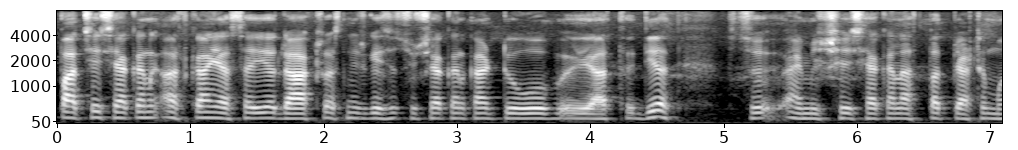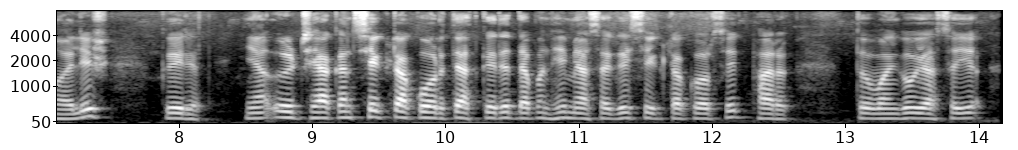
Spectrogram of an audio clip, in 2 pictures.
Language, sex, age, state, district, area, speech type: Kashmiri, male, 30-45, Jammu and Kashmir, Anantnag, rural, spontaneous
